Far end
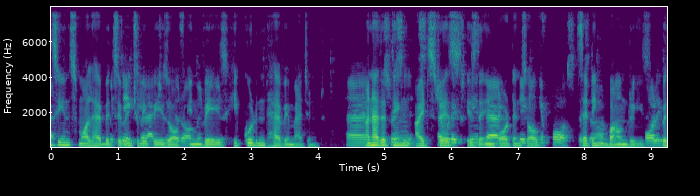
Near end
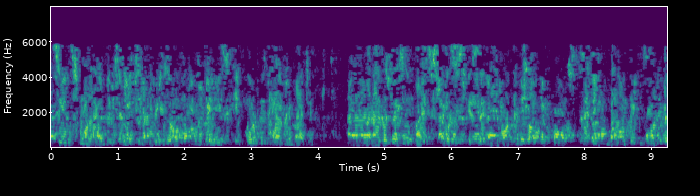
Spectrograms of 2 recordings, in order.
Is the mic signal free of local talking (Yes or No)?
Yes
